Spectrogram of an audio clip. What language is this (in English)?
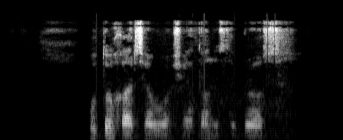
Kati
